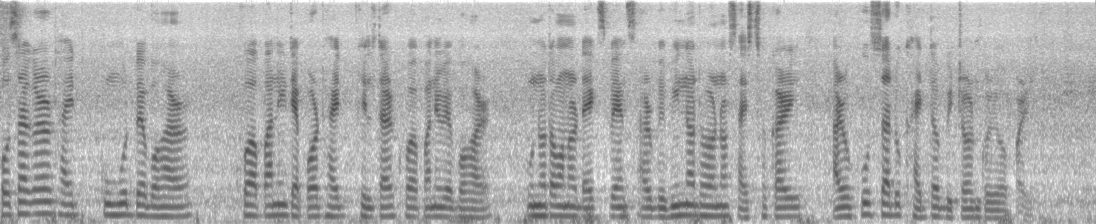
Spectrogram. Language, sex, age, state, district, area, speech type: Assamese, male, 18-30, Assam, Sonitpur, rural, spontaneous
